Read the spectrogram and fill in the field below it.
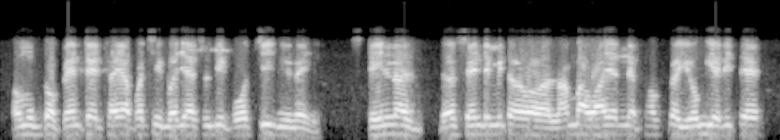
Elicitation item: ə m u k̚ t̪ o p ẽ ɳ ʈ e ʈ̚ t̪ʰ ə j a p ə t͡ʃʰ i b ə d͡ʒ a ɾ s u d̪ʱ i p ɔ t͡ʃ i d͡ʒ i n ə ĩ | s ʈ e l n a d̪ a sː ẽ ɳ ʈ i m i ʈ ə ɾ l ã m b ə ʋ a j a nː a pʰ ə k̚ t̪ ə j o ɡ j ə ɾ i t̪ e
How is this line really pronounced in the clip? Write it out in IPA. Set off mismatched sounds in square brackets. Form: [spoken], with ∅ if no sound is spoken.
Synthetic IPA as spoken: ə m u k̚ t̪ o p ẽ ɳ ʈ e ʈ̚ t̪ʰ ə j a p ə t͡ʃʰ i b ə d͡ʒ a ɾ s u d̪ʱ i p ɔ t͡ʃ i d͡ʒ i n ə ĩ | s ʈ e l n a d̪ [ə] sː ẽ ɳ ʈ i m i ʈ ə ɾ l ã m b [a] ʋ a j [ə] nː [e] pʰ ə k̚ t̪ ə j o ɡ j ə ɾ i t̪ e

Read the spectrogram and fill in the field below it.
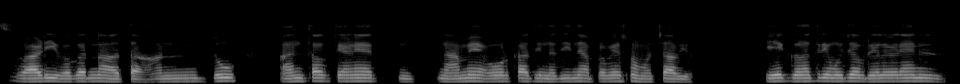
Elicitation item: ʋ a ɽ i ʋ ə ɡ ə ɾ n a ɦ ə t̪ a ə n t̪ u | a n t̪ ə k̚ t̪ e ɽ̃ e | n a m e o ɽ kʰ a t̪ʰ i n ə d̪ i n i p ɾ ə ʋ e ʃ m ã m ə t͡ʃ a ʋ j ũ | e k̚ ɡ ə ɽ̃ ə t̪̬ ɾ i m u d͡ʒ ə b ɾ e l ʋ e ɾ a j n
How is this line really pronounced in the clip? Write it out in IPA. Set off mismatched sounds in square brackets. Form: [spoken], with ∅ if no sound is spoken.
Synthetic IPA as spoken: ʋ a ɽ i ʋ ə ɡ ə ɾ n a ɦ ə t̪ a ə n [d̪] u | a n t̪ ə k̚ t̪ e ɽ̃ e | n a m e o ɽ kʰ a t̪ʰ i n ə d̪ i n [a] p ɾ ə ʋ e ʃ m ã m ə t͡ʃ a ʋ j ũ | e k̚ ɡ ə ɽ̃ ə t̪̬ ɾ i m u d͡ʒ ə b ɾ e l ʋ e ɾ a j n

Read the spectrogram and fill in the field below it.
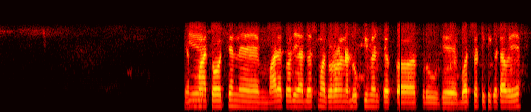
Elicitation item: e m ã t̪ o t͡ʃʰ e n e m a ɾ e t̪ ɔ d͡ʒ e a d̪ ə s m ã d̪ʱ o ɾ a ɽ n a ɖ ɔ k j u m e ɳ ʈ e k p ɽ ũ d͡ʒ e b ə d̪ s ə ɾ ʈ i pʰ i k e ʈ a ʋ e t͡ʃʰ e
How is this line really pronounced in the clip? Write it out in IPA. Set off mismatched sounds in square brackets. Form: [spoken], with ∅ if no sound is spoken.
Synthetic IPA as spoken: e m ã t̪ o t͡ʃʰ e n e m a ɾ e t̪ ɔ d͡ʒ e a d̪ ə s m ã d̪ʱ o ɾ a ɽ n a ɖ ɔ k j u m e ɳ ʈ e k p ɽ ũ d͡ʒ e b ə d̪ s ə ɾ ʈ i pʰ i k e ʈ a ʋ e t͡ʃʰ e

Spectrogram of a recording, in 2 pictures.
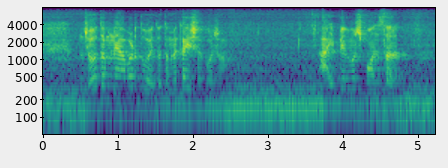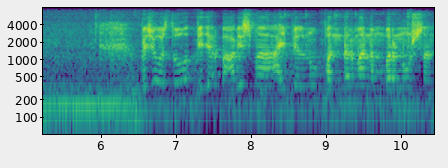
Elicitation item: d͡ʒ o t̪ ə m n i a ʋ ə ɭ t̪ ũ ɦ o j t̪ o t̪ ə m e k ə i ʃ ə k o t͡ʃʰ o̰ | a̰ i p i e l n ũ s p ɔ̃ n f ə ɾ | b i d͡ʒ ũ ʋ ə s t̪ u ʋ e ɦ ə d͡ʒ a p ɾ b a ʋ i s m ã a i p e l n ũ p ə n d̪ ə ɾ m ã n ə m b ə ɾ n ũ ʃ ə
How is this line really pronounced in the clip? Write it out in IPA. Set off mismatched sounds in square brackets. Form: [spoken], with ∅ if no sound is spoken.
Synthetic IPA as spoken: d͡ʒ o t̪ ə m n [e] a ʋ ə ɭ t̪ ũ ɦ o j t̪ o t̪ ə m e k ə i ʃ ə k o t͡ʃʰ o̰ | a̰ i p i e l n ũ s p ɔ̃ n [s] ə ɾ | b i d͡ʒ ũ ʋ ə s t̪ u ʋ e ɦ ə d͡ʒ a [∅] ɾ b a ʋ i s m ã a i p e l n ũ p ə n d̪ ə ɾ m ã n ə m b ə ɾ n ũ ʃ ə

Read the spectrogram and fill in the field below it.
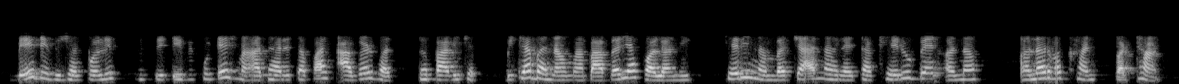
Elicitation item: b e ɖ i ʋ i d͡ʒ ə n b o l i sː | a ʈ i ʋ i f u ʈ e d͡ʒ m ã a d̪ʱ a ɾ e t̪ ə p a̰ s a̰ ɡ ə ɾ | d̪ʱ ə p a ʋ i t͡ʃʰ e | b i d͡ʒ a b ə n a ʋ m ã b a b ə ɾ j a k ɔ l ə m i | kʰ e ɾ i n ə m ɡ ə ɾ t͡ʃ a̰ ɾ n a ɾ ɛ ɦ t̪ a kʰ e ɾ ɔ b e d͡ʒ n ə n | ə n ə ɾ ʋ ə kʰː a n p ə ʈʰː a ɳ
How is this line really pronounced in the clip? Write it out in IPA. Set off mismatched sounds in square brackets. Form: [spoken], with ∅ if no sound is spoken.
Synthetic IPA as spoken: b e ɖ i ʋ i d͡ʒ ə n [p] o l i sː | [i] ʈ i ʋ i f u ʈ e d͡ʒ m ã a d̪ʱ a ɾ e t̪ ə p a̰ s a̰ ɡ ə [ɭ] | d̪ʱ ə p a ʋ i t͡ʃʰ e | b i d͡ʒ a b ə n a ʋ m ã b a b ə ɾ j a k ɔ l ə [n] i | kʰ e ɾ i n ə m [b] ə ɾ t͡ʃ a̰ ɾ n a ɾ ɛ ɦ t̪ a kʰ e ɾ [u] b e [∅] n ə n | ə n ə ɾ ʋ ə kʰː a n p ə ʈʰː a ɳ

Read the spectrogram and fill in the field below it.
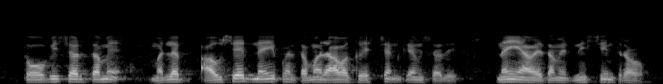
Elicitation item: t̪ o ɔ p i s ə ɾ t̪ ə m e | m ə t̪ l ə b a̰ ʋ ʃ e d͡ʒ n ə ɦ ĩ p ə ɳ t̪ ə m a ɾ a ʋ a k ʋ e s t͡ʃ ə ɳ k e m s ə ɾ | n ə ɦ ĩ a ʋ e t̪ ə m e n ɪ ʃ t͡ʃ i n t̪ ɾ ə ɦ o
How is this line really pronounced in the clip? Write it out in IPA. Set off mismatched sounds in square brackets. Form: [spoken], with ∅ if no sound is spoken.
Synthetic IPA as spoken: t̪ o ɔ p i s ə ɾ t̪ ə m e | m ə t̪ l ə b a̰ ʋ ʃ e d͡ʒ n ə ɦ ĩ p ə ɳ t̪ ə m a ɾ a ʋ a k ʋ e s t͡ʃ ə [n] k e m s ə ɾ | n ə ɦ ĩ a ʋ e t̪ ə m e n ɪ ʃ t͡ʃ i n t̪ ɾ ə ɦ o

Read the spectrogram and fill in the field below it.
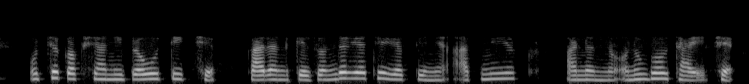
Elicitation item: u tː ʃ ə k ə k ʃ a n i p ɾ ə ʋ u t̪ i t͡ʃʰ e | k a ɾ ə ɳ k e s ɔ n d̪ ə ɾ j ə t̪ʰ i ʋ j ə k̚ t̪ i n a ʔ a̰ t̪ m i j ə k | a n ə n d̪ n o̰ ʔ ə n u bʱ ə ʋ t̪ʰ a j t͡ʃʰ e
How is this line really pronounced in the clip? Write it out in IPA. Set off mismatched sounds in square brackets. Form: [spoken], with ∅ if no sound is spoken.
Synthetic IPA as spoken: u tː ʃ ə k ə k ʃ a n i p ɾ ə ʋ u t̪ i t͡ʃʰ e | k a ɾ ə ɳ k e s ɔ n d̪ ə ɾ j ə t̪ʰ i ʋ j ə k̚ t̪ i n [e] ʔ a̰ t̪ m i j ə k | a n ə n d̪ n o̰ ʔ ə n u bʱ ə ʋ t̪ʰ a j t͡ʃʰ e

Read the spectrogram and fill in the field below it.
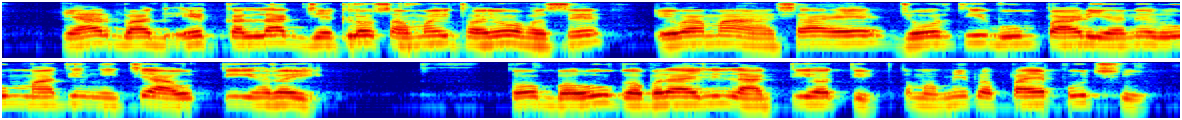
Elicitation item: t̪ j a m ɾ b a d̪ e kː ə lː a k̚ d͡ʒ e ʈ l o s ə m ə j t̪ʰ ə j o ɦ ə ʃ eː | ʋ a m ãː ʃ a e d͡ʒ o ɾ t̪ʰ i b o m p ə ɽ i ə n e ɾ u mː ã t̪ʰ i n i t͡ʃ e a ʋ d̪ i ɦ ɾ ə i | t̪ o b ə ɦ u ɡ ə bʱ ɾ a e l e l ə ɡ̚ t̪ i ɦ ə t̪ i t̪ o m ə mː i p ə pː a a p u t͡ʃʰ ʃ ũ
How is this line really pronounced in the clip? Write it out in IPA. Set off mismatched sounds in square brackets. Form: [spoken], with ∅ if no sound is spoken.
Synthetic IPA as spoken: t̪ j a [∅] ɾ b a d̪ e kː ə lː a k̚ d͡ʒ e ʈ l o s ə m ə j t̪ʰ ə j o ɦ ə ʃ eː | ʋ a m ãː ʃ a e d͡ʒ o ɾ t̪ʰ i b [u] m p [a] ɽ i ə n e ɾ u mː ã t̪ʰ i n i t͡ʃ e a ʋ [t̪] i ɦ ɾ ə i | t̪ o b ə ɦ u ɡ ə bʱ ɾ a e l [i] l [a] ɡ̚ t̪ i ɦ ə t̪ i t̪ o m ə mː i p ə pː a [e] p u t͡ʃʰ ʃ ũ

